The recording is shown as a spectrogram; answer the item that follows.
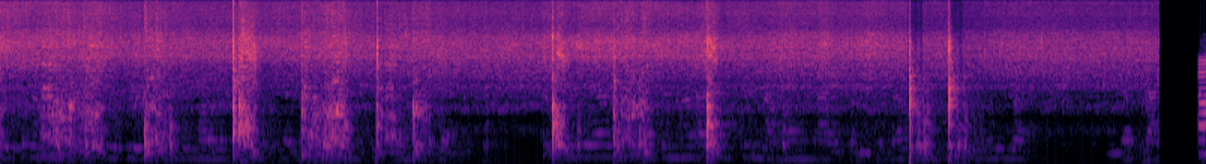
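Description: Diced carrots sizzling in oil in a metal kadai while a metal ladle stirs them, with a steady sizzle and sharp scrapes and knocks of the ladle on the pan every second or so. The sound stops suddenly just before the end.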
